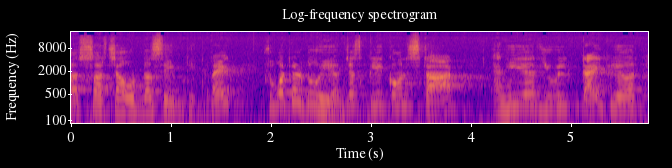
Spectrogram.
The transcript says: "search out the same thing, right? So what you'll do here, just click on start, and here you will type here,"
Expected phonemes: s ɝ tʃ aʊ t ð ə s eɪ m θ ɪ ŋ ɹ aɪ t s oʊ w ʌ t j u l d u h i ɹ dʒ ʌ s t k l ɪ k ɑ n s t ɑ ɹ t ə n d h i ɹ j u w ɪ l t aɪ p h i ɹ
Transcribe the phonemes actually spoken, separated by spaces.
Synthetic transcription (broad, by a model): s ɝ tʃ aʊ t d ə s eɪ m t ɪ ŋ ɹ aɪ t s oʊ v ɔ t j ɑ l d u h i ɹ dʒ ʌ s t k l ɪ k ɑ n s t ɑ ɹ t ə n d h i ɹ j u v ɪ l t aɪ p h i ɹ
